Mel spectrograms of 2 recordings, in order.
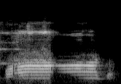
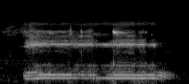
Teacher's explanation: for sword, he rounds his mouth, and for seen, he flattens his mouth so that the upper teeth and lower teeth are touching. So it makes a smile face.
